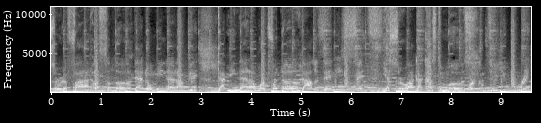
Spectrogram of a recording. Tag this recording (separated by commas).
Music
